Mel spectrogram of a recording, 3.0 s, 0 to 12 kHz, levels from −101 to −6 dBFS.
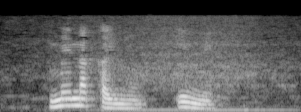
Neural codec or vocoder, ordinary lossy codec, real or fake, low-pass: none; AAC, 32 kbps; real; 7.2 kHz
